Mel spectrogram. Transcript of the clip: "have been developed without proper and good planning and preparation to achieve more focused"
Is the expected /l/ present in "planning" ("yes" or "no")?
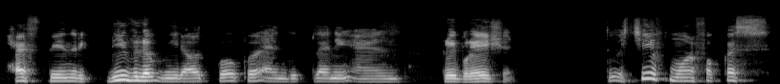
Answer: yes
